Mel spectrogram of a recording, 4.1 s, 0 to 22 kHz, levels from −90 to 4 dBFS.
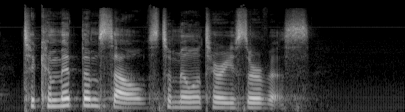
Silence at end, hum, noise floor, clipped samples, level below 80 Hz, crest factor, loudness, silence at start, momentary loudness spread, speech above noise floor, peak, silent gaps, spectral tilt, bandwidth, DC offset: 1 s; 60 Hz at -55 dBFS; -67 dBFS; under 0.1%; -64 dBFS; 18 dB; -23 LUFS; 0.25 s; 9 LU; 44 dB; -6 dBFS; none; -2 dB/octave; 16.5 kHz; under 0.1%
